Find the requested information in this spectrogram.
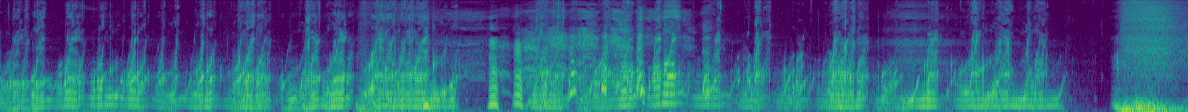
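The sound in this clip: A person gargles water to a melody, the bubbly tones stepping up and down in a steady sung rhythm for about eight seconds before breaking off.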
